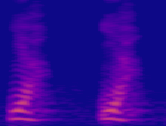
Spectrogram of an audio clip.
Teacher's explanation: 완전 이가 아닌 형태의 이에 가까운 소리. 이런 게 바로 반모음이야. · 근데 야라고 발음할 때 여러분들이 이라고 하는 단모음에서 아로 넘어가면서 발음이 만들어져요 라고 생각하지만 실제 이에서 아로 넘어가려고 하면 꽤 번거롭고 힘들거든. 그래서 얘를 우리가 실제 완벽하게 이가 아니라 살짝 이라고 한 형태의 발음으로 소리를 흉내내어서 그 아이를 아랑 결합시켜 야라는 소리를 만들게 돼.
